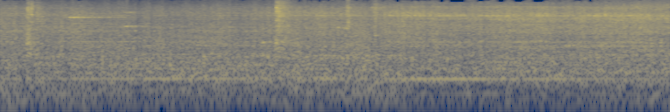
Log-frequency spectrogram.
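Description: Freight train of tank wagons passing close by: a loud, steady rumble of wheels on the rails. A few faint, brief wheel squeals come in the first second or so, and a sharp click comes near the middle.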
